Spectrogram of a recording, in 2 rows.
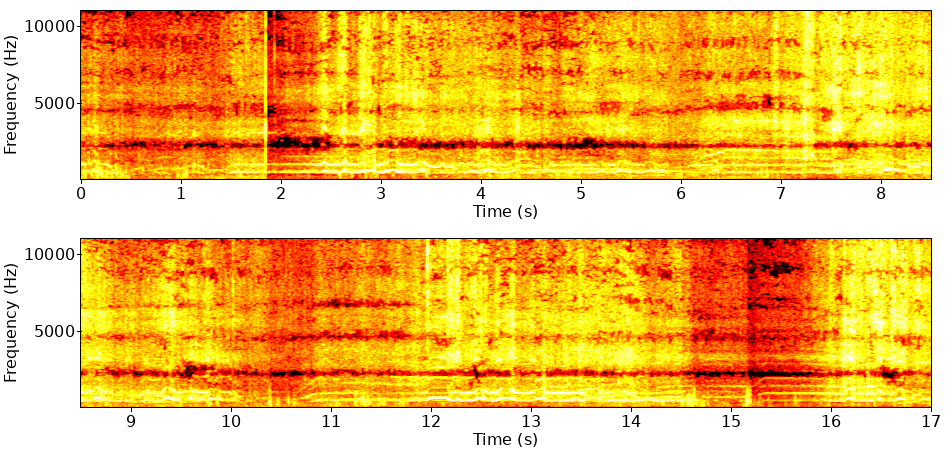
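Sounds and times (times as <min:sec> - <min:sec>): electric boat motor whine: 0:00.0 - 0:17.0
water noise: 0:00.0 - 0:17.0
wind noise: 0:00.0 - 0:17.0.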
